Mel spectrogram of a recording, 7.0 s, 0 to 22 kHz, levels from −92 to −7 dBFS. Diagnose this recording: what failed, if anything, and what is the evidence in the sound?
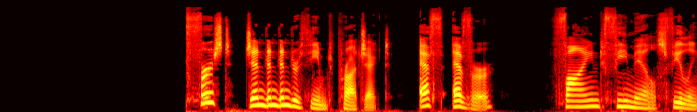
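Cut-off start: digital silence runs to 1.87 s, then speech begins abruptly mid-sound with no attack. The recording at the storage stage began late.

Repeated frames at 2.68 to 2.93 s, just before "themed project": a 128 ms block plays two extra times, stuttering and adding 256 ms. Duplicated codec frames were rewritten.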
